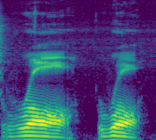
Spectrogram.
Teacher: last r is strong enough again roll like we mentioned before making sure that it's dark l back of tongue high from your tongue down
